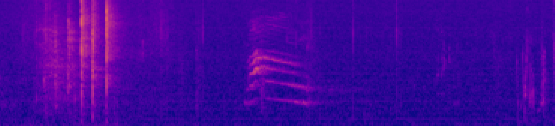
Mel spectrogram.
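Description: A pet cat named Neko gives one drawn-out, wavering meow in the middle, close and clear, with a few sharp clicks and taps just before it in an otherwise quiet room.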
